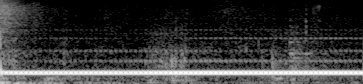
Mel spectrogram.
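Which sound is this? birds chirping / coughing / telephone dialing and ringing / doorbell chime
telephone dialing and ringing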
